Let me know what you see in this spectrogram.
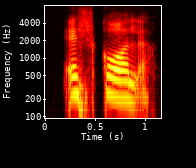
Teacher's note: so I will stretch the sound of co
